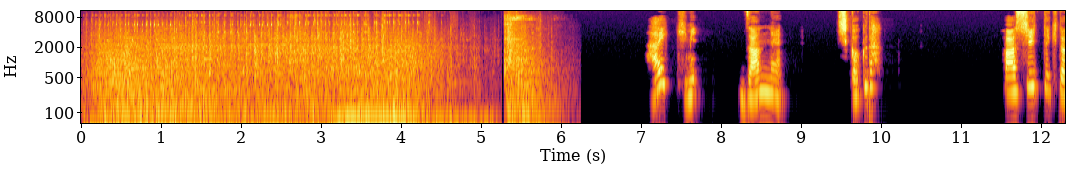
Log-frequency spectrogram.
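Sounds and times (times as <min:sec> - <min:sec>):
main school gate sliding shut with a rolling rattling rumble: 0:00.0 - 0:06.0
speech: 0:07.2 - 0:08.9, 0:09.5 - 0:10.0, 0:11.6 - 0:12.2.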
